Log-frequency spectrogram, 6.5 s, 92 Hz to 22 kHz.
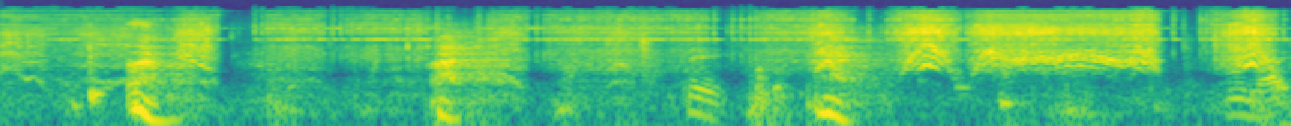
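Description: Fishing reel's drag paying out line in a continuous ratcheting buzz as a big fish makes a long run against light 15 lb line. Short vocal exclamations come over it.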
